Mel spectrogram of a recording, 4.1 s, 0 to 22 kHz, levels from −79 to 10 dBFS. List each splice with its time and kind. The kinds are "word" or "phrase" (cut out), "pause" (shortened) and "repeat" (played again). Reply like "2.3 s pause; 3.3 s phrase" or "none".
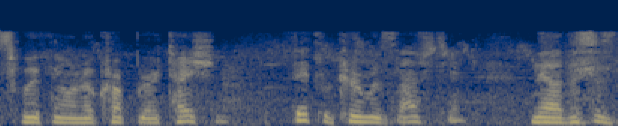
2.1 s phrase

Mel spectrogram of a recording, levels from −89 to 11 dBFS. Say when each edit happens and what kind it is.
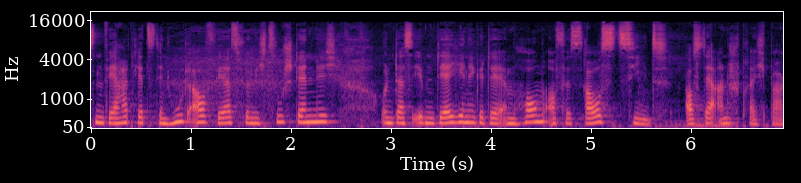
4.9 s phrase

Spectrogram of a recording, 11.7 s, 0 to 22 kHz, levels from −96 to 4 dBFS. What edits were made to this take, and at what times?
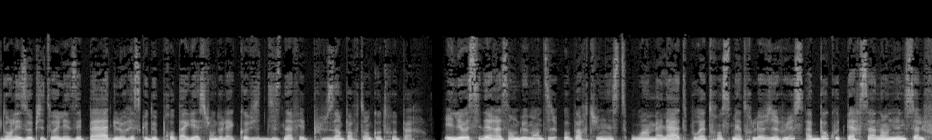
none

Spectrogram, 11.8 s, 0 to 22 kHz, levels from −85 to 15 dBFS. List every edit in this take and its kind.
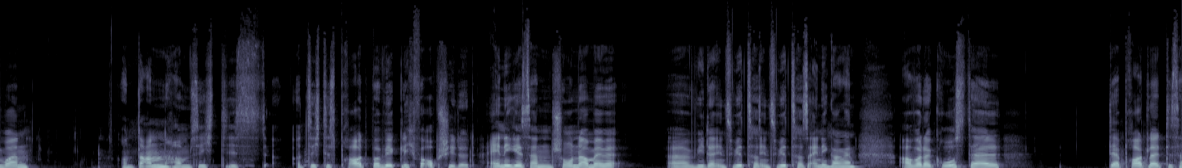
4.8 s pause; 7.6 s repeat

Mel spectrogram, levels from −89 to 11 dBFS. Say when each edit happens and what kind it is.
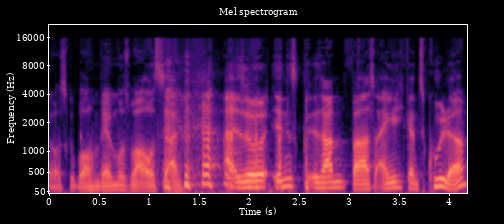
none

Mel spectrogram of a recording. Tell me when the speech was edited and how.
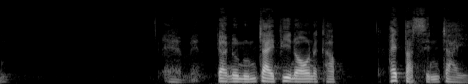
2.1 s pause

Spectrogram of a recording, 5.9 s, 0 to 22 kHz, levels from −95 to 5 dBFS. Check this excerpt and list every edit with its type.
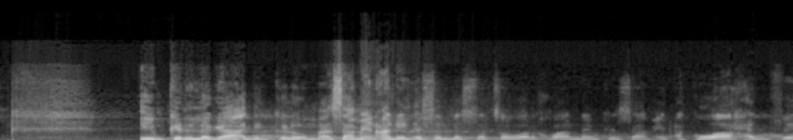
none

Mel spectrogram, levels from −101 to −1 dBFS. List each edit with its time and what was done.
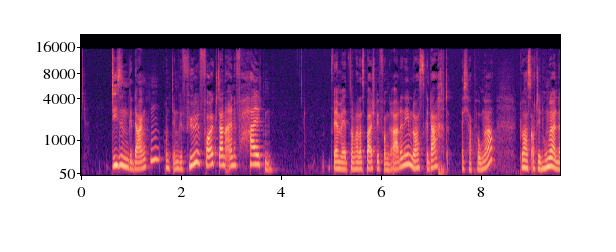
none

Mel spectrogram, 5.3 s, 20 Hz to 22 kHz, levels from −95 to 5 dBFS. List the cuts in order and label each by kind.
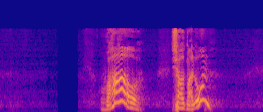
3.7 s word

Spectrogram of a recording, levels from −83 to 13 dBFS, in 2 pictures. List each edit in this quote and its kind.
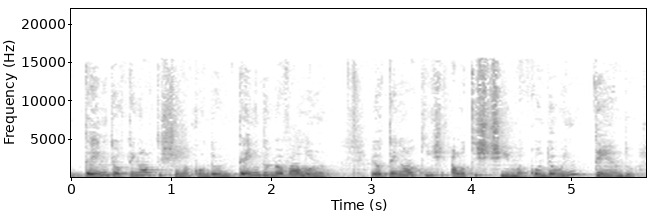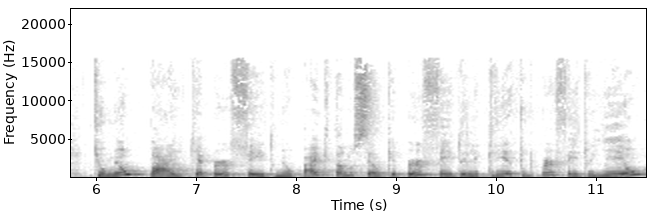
none

